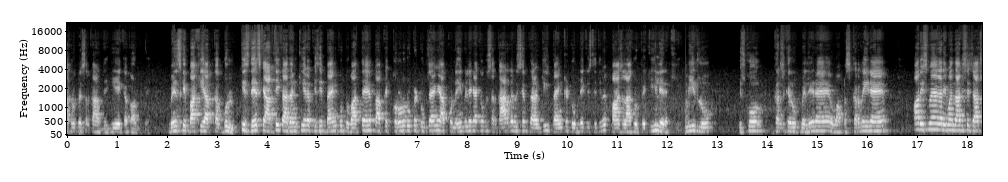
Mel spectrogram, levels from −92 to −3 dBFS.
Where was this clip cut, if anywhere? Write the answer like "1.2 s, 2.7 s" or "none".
3.4 s, 12.3 s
